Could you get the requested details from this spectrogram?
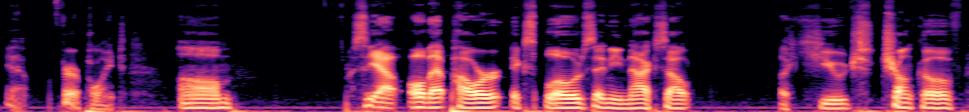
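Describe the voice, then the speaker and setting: A man co-hosting a casual movie-review podcast, animated and quick to react. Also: medium pitch, gravelly, no room sound. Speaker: podcast co-host.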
